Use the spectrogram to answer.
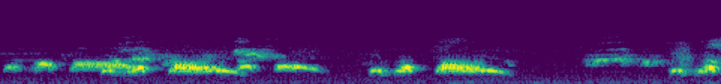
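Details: Decoy spotted dove calling wild birds in the morning, here quieter and more distant-sounding: low mellow coos run closely together in a near-continuous stream, with soft higher notes and a little low background rumble.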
